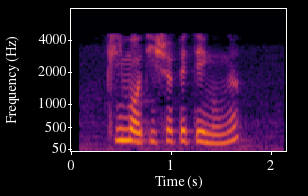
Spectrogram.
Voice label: "klimatische", Bas Rhin; vin; conditions climatiques

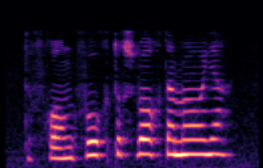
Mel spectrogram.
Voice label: "frankfurter", alsace

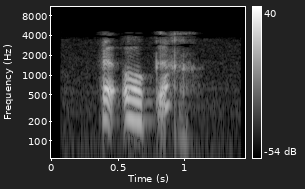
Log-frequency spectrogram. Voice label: "acker", Bas Rhin; vin

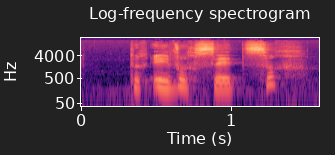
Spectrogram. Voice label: "iwwersetzer", alsace

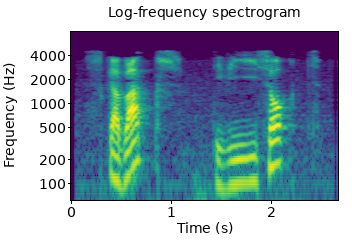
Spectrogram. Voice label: "gewachs", alsace

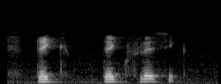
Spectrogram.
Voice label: "dick", alsace; vin; épais

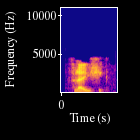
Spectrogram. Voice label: "fleischig", alsace; vin; charnu

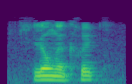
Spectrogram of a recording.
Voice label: "lungekrut", alsace

